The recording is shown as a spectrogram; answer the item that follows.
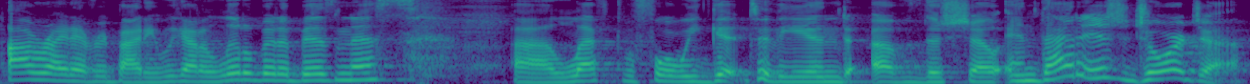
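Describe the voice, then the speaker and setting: A woman with an American accent presenting a news talk show as host. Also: medium pitch.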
